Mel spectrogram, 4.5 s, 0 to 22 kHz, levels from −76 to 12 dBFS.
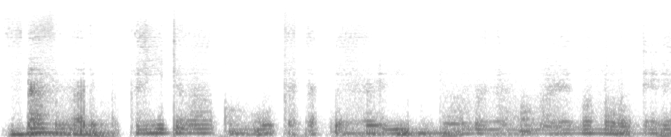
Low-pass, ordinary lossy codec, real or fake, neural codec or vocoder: none; none; fake; codec, 44.1 kHz, 0.9 kbps, DAC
